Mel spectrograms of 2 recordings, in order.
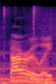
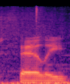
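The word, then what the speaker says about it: Fairlie: by radiation scientist Ian Farrelly um I have since learned that it is pronounced fairly not thoroughly puts us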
